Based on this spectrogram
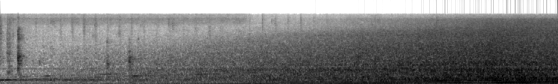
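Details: Vintage Dominion two-speed box fan, bearing previously fixed by oiling: motor spins up from rest, hum and airflow rising steadily and evenly with no knocking or blade strike; runs smoothly.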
